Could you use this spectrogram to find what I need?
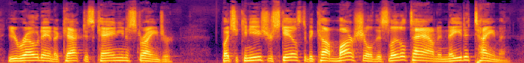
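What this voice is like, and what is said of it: Put-on Southern US accent. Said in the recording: “I should do this in a Southern accent, right? If it's the old West.”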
